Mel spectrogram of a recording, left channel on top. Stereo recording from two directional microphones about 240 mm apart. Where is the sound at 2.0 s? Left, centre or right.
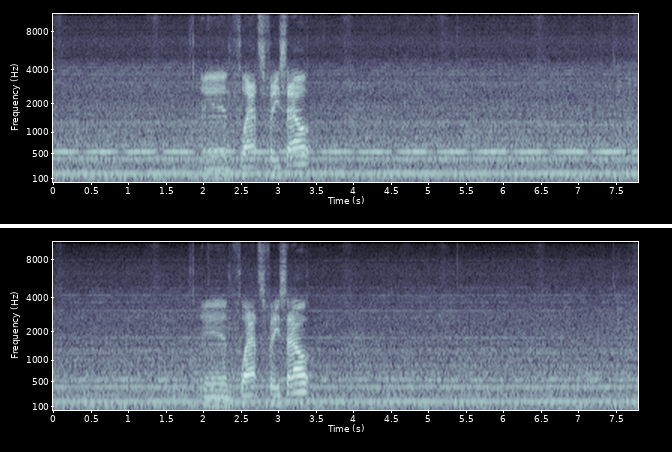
Right.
